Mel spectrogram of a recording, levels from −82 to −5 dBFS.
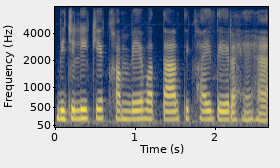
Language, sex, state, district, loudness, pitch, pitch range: Hindi, female, Uttar Pradesh, Jyotiba Phule Nagar, -17 LUFS, 210 Hz, 200-220 Hz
